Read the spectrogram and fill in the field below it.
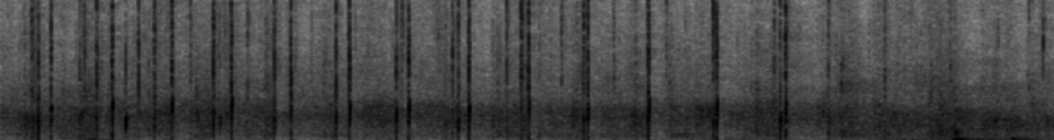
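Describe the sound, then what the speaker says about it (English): Audience applause at an animal law competition awards ceremony, many hands clapping in a brisk, scattered rhythm that carries on steadily throughout without talk over it. "give yourselves and give each other a big round of applause"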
